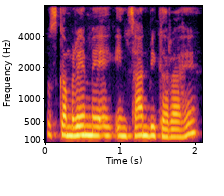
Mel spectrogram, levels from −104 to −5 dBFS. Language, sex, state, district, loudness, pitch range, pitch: Hindi, female, Arunachal Pradesh, Lower Dibang Valley, -14 LUFS, 190-205 Hz, 195 Hz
